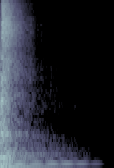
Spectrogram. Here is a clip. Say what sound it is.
tom medmuff
a percussion sample from a recording session using Will Vinton's studio drum set.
